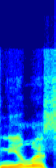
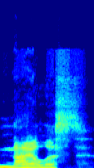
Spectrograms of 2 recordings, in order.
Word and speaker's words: nihilist: So, I would go nilist. It's nilist. Is that how it's pronounced? I always said nihilist. I think maybe it's both.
